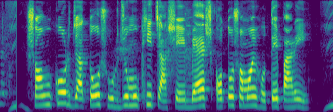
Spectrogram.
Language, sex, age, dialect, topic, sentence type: Bengali, female, 36-40, Standard Colloquial, agriculture, question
